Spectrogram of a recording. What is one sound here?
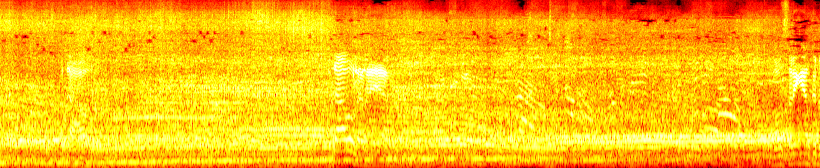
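Racing boats roar across the river in the distance.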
